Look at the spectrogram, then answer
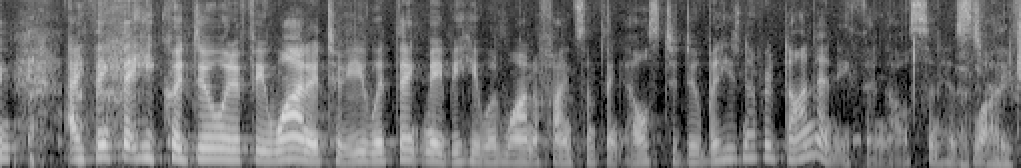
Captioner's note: laughter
